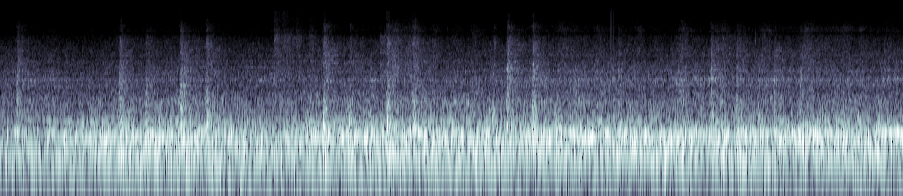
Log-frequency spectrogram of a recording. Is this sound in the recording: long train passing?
yes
